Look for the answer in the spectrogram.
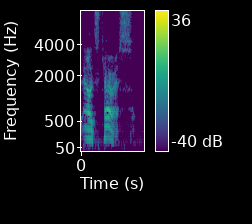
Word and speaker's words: Alex Karras: The actor who played Mongo is Alex Karras. – Yep. – I think I'm saying his name right. – Yes.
